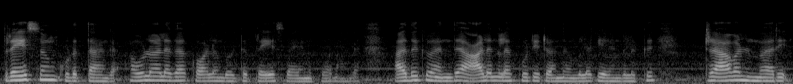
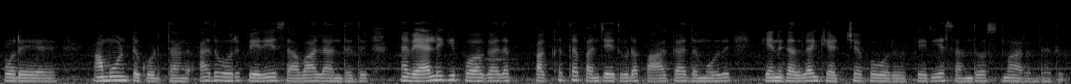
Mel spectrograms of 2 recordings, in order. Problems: background sounds at intervals, background conversations at intervals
